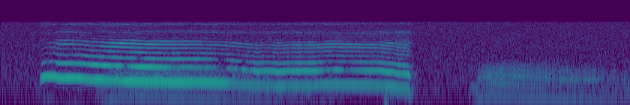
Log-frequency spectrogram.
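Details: During a mating attempt between two Seal Point Siamese cats, a drawn-out, rich harmonic yowl lasts about five seconds, slowly dipping in pitch, followed after a short pause by a softer, lower wail.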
